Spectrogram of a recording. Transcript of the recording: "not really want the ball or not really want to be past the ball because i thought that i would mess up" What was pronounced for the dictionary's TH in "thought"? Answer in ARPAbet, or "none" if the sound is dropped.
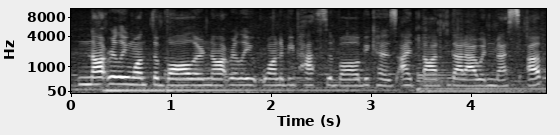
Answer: TH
